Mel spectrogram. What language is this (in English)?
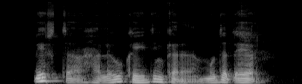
Somali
